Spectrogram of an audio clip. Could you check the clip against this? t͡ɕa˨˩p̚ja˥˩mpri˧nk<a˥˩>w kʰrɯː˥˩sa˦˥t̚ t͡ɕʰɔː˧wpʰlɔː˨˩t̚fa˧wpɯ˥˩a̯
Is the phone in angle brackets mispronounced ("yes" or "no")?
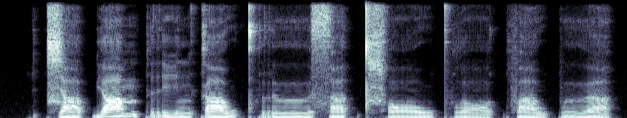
yes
